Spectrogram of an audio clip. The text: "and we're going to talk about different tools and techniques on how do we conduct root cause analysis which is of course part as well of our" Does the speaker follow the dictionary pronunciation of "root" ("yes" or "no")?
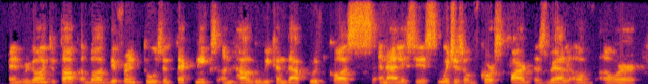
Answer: no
